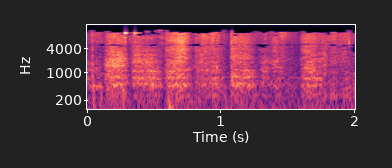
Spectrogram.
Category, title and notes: Sound effects > Animals
Dog Panting Loop 2
Dog panting after running back to return a frisbee in a snowy park. Extracted from Malinois Belgian Shepheard recording made with an iPhone 15 Pro, normalized in Audacity and uploaded with permission. Breathing intensity changes, there might be some snow crunch under the dog's feet. The second pump of breath might occur both through mouth and nose.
